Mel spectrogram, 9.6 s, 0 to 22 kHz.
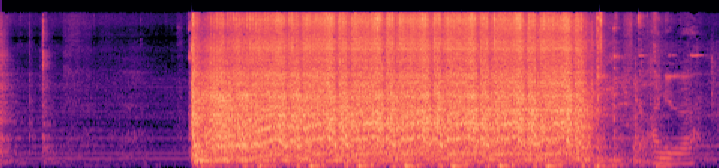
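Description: A John Deere 40 tractor engine, left sitting for years, coughs to life in the cold and runs steadily and loudly for about five seconds before cutting out abruptly into quiet.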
